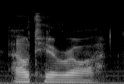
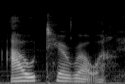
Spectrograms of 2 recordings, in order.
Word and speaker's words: Aotearoa: Now, please pronounce for me that Uku... – Uku Aotearoa. – Aotearoa. – Yes.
